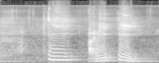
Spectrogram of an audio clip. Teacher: ई आणि ई ह्या स्वरांचा जर उच्चार पाहिला तर तो टाळूवरती होतो, म्हणून या वर्णांना आपण तालव्य वर्ण असे म्हणतो. म्हणजे ज्या ठिकाणी आपण म्हणजे जिभेवरती ज्या ठिकाणी आपण चिंच चघळतो तो भाग जर आपण पाहिला तर त्याला आपण टाळू असं म्हणत असतो.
